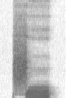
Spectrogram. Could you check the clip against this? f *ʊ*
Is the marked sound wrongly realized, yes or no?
yes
